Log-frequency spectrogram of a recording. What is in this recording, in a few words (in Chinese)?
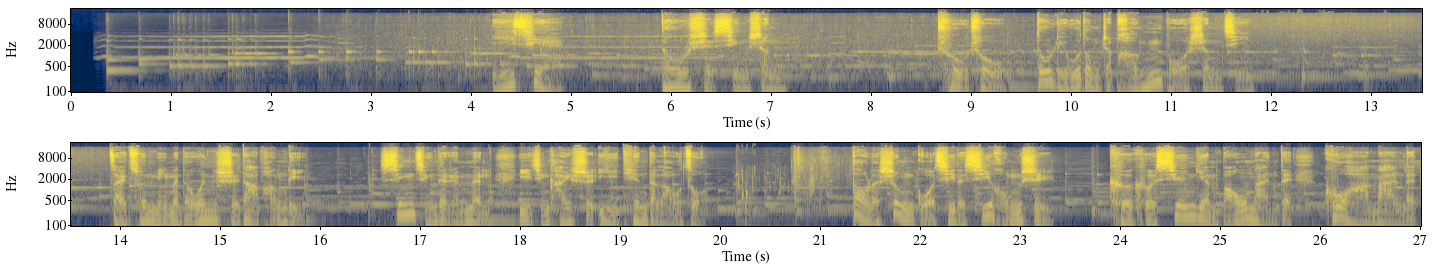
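男, 叙事专题, 普通话; 苏州县级改革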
